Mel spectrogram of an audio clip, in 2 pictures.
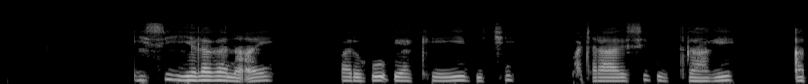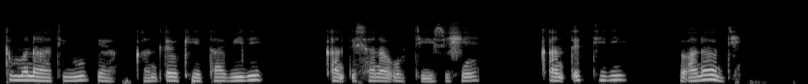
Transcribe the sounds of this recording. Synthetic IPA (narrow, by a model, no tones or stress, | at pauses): ʔɪsːɪjɛlɐɡɐnɐ̰ʔɐj | b̥ɐɾɪhuːpʼɪjakʰe̞ːjiːbɪt͡ʃːɪ | pʰɐt͡ʃʼɐɾaːɾɛsːɪd̪ɪʊt̪ːɪd̪aːɡe̞ː | ʔɐt̪ːʊmɐnaːt̪ɪhuːpʼɪjakʼɐnt̪ʼɛwɔkʰe̞ːt̪ʰːaːbiːd̪ɪ | kʼɐnt̪ʼːɪsɐnɐwʊt̪ʰːɪɪsːɪʃɪn | kʼɐnt̪ʼːɛt̪ʰːid̪ɪ | dɔʔɐnɐwɔd̪ɪ̥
